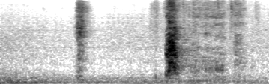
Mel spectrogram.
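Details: An English Bulldog barks at a passing garbage truck: a faint short yip, then one loud, harsh bark, over a steady low background rumble.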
